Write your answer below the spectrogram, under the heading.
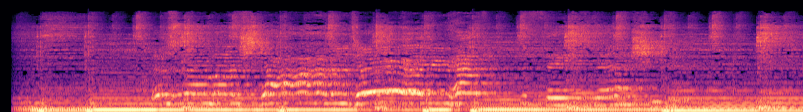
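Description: Karaoke track of a soft-rock ballad played loud through a home stereo system, with a sung melody over heavy, held bass notes.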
